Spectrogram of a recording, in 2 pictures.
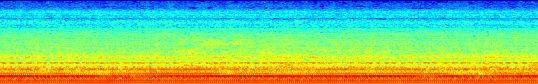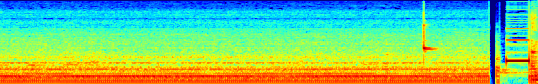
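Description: An engine running at a steady idle: an even, unchanging hum with no rise or fall in pitch.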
